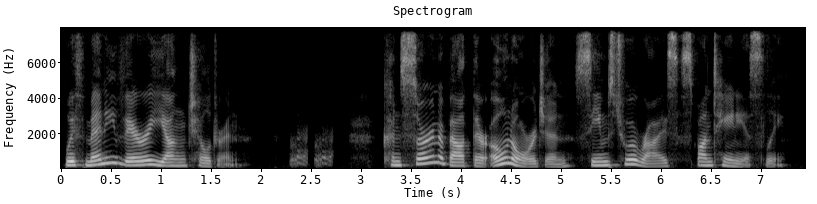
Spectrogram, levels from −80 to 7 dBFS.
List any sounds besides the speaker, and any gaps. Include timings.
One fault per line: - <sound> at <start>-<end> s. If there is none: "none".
- laugh at 2.3-2.7 s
